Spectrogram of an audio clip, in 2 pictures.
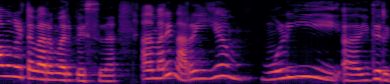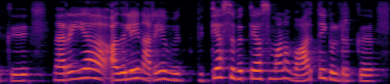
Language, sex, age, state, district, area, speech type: Tamil, female, 18-30, Tamil Nadu, Salem, urban, spontaneous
